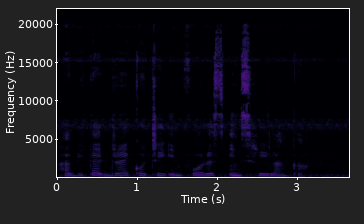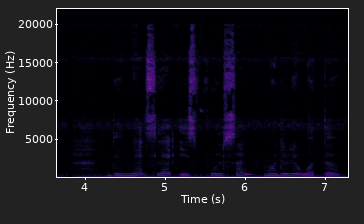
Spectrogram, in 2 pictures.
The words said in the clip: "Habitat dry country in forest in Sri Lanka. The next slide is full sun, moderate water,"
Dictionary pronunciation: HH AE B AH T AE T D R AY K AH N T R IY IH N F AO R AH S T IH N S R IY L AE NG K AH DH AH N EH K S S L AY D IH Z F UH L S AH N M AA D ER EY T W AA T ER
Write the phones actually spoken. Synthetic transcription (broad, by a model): HH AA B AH T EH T D R AY K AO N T R IY IH N F AO R AH S T IH N S R IY L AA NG K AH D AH N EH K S S L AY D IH S F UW L S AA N M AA D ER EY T W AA T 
